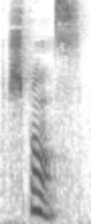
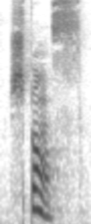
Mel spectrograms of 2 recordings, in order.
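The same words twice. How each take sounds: First: The vowel is dropped and j sounds like ch. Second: The same.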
